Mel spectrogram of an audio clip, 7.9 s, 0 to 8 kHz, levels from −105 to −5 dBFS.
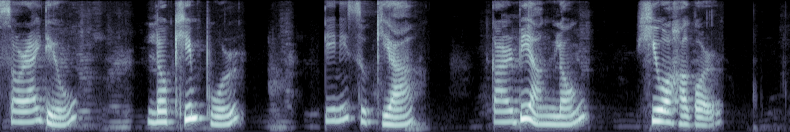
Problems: background conversations at intervals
